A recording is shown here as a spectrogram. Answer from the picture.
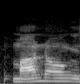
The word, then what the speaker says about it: Manong: Manong is the right way to pronounce it.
